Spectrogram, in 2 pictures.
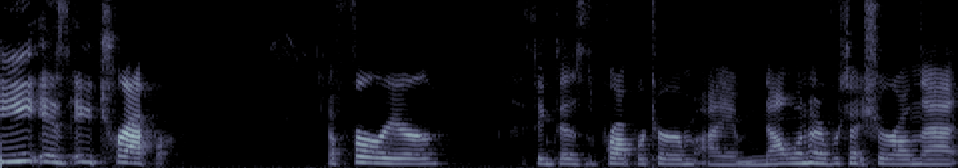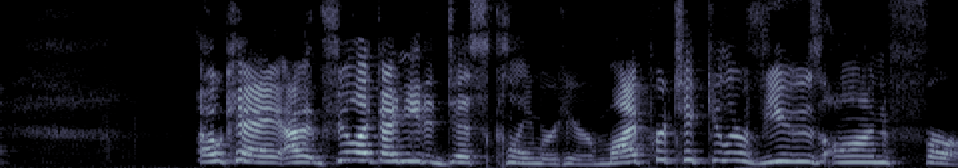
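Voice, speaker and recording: A woman with an American accent speaks in a raised, projected voice that is high-pitched and bright, sharp in tone, with lively intonation and big swings in loudness. She keeps a moderate pace but leaves long, frequent pauses. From Northwest Ohio, US Midwest. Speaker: horror film reviewer, video creator. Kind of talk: casual review monologue. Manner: halting with self-corrections.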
